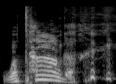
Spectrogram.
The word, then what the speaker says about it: Watonga: Just not Wakanda, Watonga. That's just how it's pronounced.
